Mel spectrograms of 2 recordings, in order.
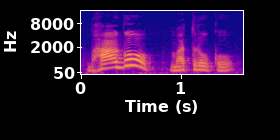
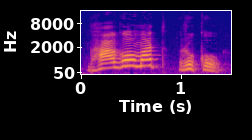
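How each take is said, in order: First: The pause comes after bhago. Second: The pause comes after mat.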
